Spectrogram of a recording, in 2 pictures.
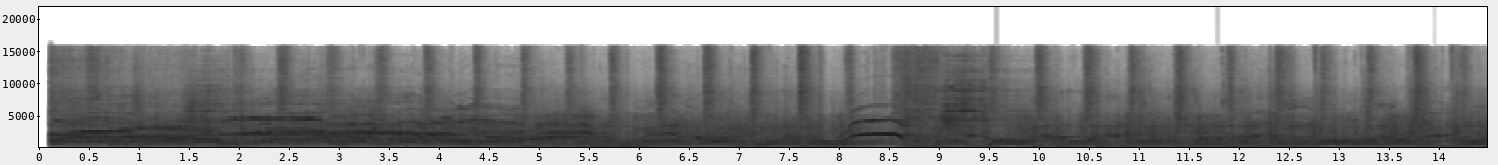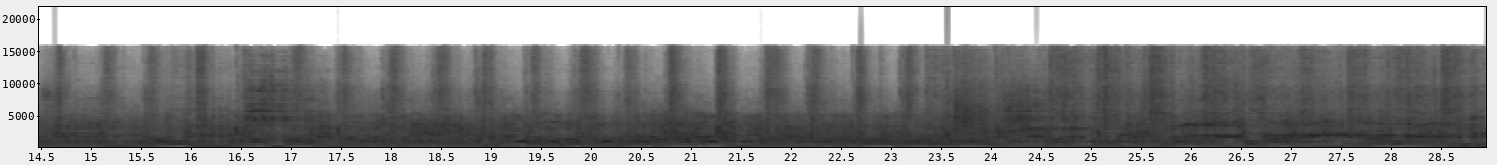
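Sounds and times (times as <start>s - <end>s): cymbals keeping a beat: 0.1s - 28.9s
live rock band playing: 0.1s - 28.9s
male singer: 0.2s - 28.9s
high rising whoop: 8.0s - 8.7s.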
